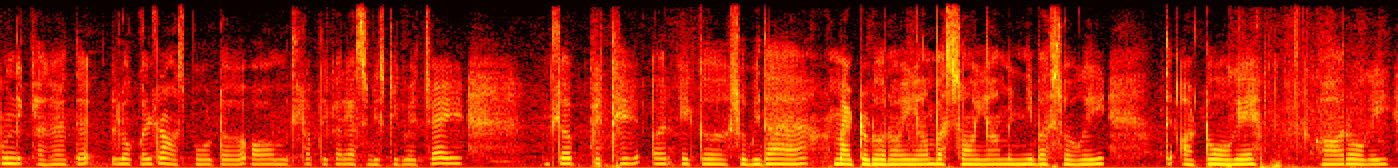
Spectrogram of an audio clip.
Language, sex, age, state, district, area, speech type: Dogri, female, 18-30, Jammu and Kashmir, Reasi, rural, spontaneous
